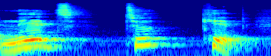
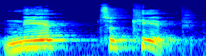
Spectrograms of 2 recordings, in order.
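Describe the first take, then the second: First: Each word is separate, with the D pronounced. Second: The words are linked, with the D dropped. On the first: "separadinho é need to keep" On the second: "aqui ele não fala esse D"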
